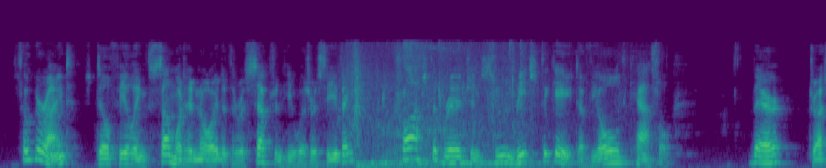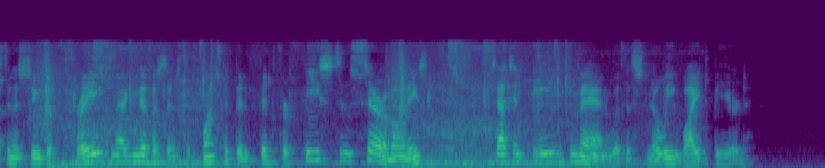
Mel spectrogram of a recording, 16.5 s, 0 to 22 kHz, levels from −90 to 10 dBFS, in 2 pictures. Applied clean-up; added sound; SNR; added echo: none; Sliding door; 13 dB; none.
